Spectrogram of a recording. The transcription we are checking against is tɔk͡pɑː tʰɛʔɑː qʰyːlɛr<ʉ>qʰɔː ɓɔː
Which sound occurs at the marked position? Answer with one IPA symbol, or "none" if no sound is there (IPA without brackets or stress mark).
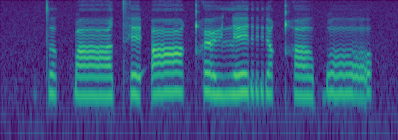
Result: ʉ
